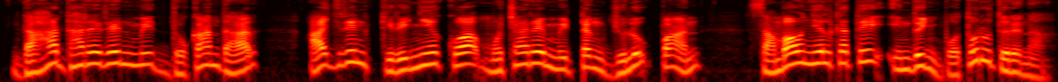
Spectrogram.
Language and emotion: Santali, surprised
